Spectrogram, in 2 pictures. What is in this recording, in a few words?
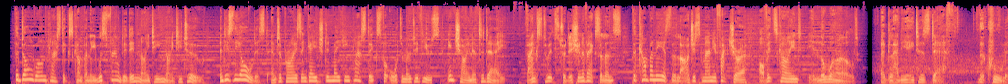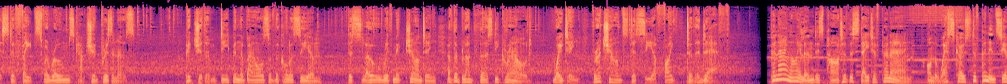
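British, narration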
